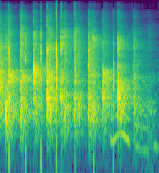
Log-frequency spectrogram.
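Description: A small group claps hands to welcome a guest in a podcast studio, with about a dozen quick, close, sharp claps in a fast rhythm, then a voice briefly speaks near the end.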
